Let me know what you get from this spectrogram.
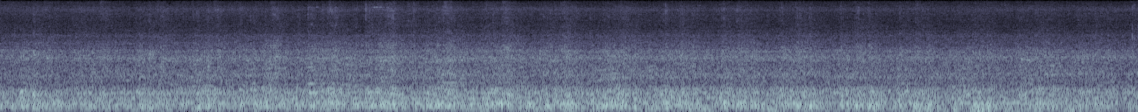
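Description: Indian Railways passenger coaches rolling past on the track, a steady rumble of steel wheels on the rails.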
